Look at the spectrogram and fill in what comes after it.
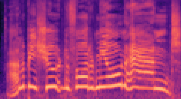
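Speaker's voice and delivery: Scottish accent, pitched very high. Speaker tries out how a character sounds: Merida voice. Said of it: "That's what Merida sounds like".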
